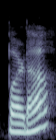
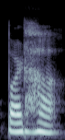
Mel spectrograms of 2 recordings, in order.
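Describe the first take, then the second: First: Plain flapped ड़ in पड़ा; unaspirated ड़. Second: Aspirated ढ़ in पढ़ा. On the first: Teacher reading out the first word, unaspirated ड़ in पड़ा. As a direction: say पड़ा with no breath on the ड़. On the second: Teacher reading out the second word, aspirated ढ़ in पढ़ा. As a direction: add breath to the ढ़ of पढ़ा. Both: Shown as a demonstration. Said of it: "दोनों की आवाज़ में भी फ़र्क".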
